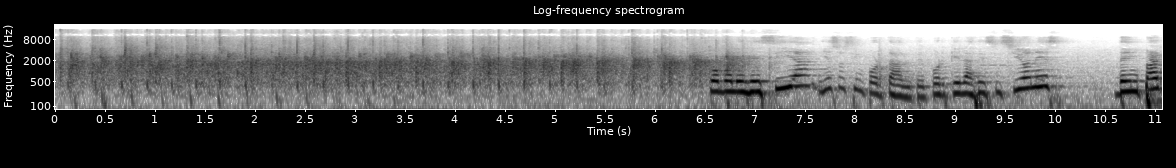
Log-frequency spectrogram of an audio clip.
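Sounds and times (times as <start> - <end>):
sizable audience applauding: 0.0 - 7.2
speech: 6.6 - 11.0.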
